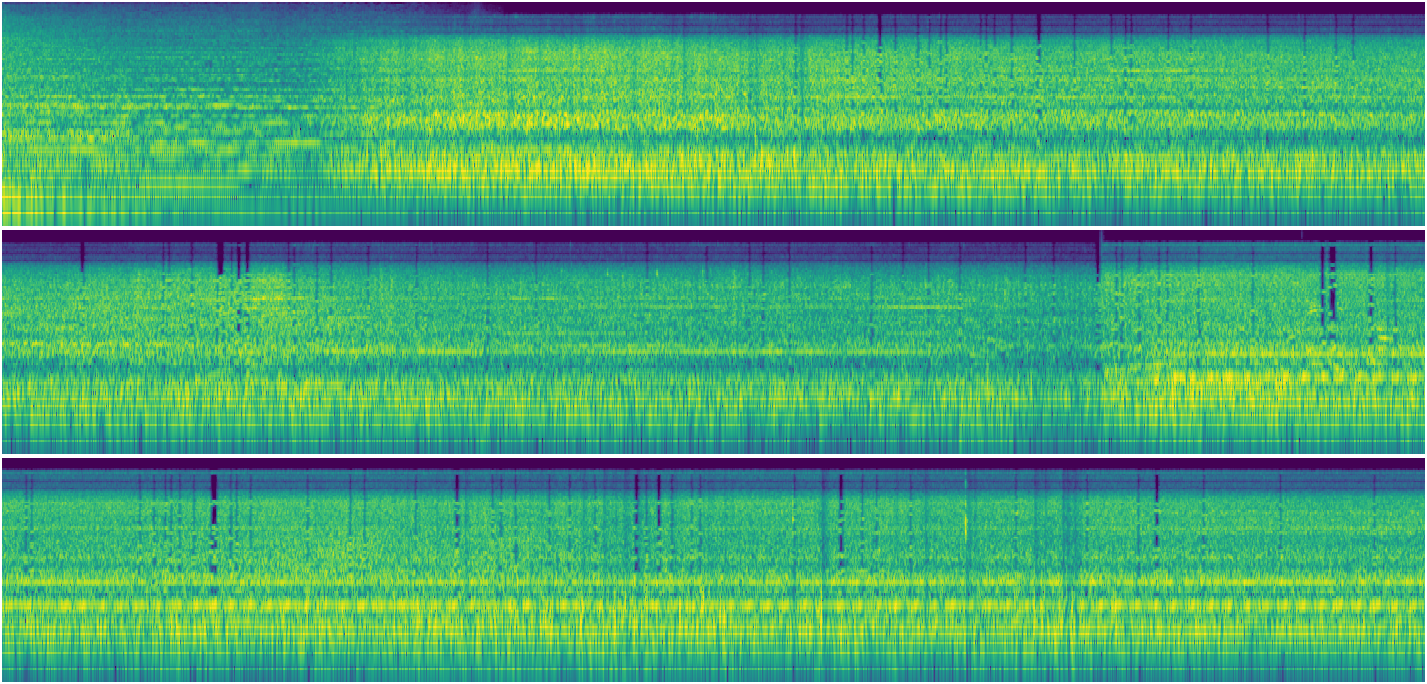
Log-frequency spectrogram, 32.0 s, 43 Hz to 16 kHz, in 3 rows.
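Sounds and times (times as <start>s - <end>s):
faint steady tones: 0.0s - 4.7s
combine harvester running: 0.0s - 7.1s, 18.9s - 32.0s.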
